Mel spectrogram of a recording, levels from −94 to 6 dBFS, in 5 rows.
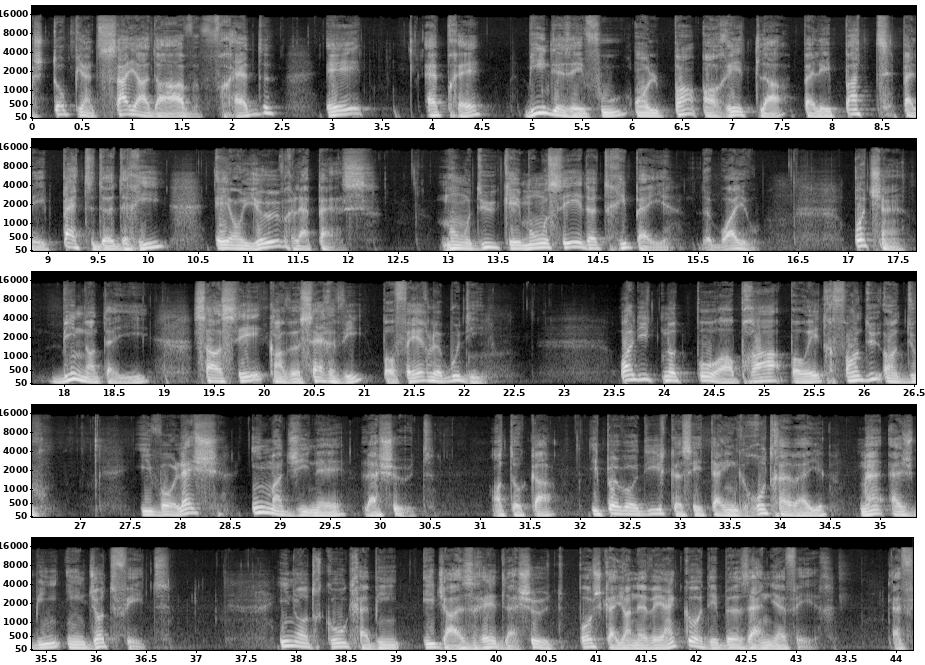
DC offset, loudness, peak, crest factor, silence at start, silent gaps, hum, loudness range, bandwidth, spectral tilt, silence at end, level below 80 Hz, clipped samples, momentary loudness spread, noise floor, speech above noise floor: under 0.1%; -13 LUFS; 0 dBFS; 12 dB; 0 s; none; none; 3 LU; 15.5 kHz; -5 dB/octave; 0 s; -34 dBFS; under 0.1%; 11 LU; -51 dBFS; 39 dB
